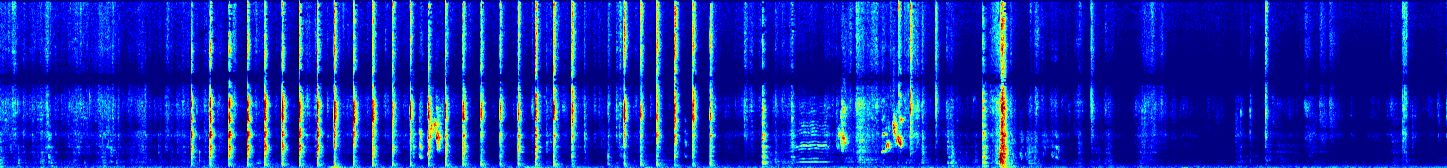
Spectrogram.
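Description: Bird sounds: a fast run of short, sharp clicking chirps, about six a second, lasting several seconds, then a short warbling call about ten seconds in and one loud sharp click a little after.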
